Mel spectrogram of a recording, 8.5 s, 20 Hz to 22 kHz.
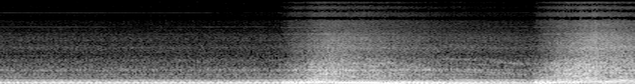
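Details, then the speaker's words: Subaru B4 with new aftermarket muffler can installed: even idle with two clean throttle blips, deep and mellow, moderately quiet; owner says better than the open pipe and not too loud, as wanted. "i don't know to me it sounds better than it did with the open pipe it's not very loud but that's okay i didn't want it to be like super noisy or anything"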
